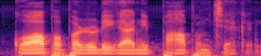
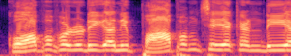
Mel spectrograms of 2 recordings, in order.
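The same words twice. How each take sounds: First: Hushed scripture reminder; soft verse. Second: Said in the usual way. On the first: Acted. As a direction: drop the verse to a hushed, softer reading. Verse repeated, dropped soft.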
